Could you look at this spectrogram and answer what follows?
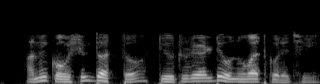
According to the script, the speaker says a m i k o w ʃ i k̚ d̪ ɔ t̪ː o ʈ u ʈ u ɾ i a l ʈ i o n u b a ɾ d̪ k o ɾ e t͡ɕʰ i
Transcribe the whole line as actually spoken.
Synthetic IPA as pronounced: a m i k o w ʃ i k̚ d̪ ɔ t̪ː o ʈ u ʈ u ɾ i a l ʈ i o n u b a d̪ k o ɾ e t͡ɕʰ i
